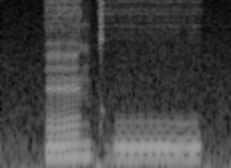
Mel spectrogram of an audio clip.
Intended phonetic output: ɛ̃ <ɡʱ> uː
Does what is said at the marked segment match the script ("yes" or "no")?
yes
